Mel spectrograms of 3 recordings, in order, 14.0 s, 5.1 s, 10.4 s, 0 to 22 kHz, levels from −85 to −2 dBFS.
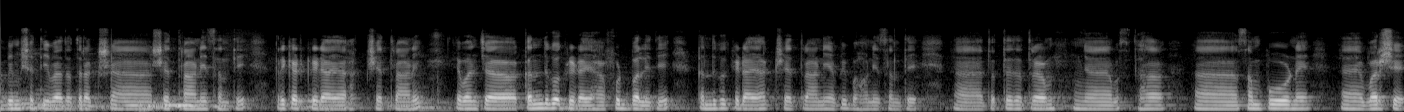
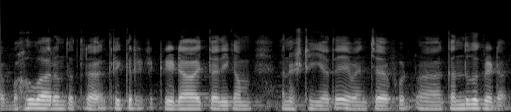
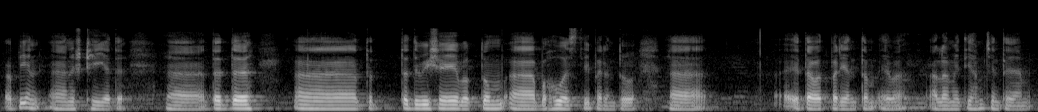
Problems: none marked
